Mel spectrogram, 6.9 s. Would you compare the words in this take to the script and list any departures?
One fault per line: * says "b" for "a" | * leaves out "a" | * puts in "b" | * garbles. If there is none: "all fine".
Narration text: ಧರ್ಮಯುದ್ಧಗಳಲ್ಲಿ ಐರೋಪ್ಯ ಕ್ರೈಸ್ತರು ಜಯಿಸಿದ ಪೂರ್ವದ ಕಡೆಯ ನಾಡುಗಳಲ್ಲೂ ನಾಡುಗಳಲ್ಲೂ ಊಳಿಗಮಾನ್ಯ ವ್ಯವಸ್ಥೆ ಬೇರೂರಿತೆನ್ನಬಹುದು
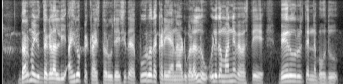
* leaves out "ನಾಡುಗಳಲ್ಲೂ"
